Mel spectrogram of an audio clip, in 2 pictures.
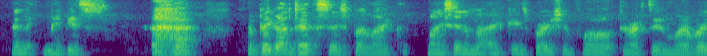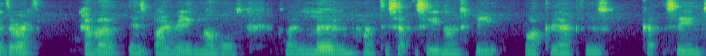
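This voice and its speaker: A male podcast guest talks casually and reflectively. His voice sits a little high for a man and moves within a narrow range. He is earnest, often restarting a phrase as he thinks. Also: a bit bright. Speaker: podcast guest, writer and director.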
